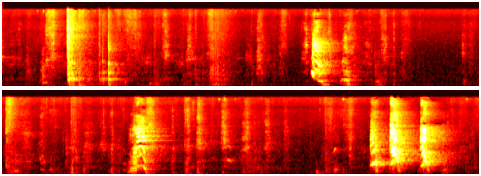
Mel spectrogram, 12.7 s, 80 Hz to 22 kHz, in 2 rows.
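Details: Corgi puppy playing with a ferret at 1:30 at night, after almost an hour of play: bursts of rough, breathy yips and growly huffs, several quick pulses each, every few seconds with scuffling between.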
